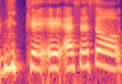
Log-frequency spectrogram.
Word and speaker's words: Castle: We spell it. Get this, Castle. We say Kasso, Castle.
